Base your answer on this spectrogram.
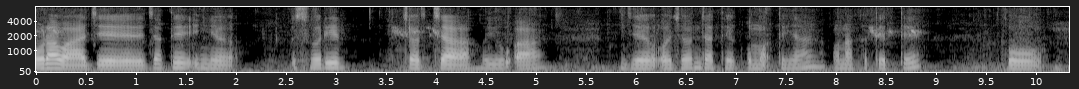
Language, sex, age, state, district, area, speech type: Santali, female, 30-45, West Bengal, Birbhum, rural, spontaneous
